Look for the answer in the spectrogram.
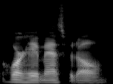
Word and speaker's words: Jorge Masvidal: Not so much the guy who got fucked by a decision, but like you really wanted Jorge Masvidal or whatever. Did I say his name right? – Yeah.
